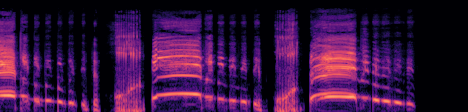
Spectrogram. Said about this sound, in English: With napping like that, snoring so loud, how can I sleep?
